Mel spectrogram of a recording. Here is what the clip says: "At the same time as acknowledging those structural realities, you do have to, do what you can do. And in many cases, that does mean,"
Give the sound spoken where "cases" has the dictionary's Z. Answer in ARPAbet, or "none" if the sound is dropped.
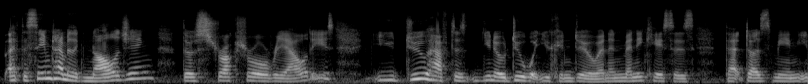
Z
